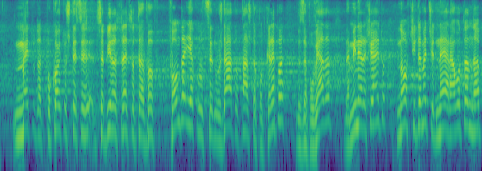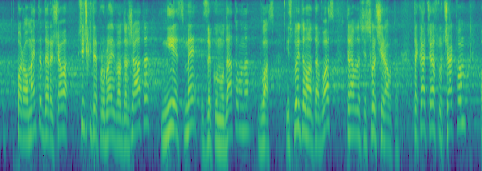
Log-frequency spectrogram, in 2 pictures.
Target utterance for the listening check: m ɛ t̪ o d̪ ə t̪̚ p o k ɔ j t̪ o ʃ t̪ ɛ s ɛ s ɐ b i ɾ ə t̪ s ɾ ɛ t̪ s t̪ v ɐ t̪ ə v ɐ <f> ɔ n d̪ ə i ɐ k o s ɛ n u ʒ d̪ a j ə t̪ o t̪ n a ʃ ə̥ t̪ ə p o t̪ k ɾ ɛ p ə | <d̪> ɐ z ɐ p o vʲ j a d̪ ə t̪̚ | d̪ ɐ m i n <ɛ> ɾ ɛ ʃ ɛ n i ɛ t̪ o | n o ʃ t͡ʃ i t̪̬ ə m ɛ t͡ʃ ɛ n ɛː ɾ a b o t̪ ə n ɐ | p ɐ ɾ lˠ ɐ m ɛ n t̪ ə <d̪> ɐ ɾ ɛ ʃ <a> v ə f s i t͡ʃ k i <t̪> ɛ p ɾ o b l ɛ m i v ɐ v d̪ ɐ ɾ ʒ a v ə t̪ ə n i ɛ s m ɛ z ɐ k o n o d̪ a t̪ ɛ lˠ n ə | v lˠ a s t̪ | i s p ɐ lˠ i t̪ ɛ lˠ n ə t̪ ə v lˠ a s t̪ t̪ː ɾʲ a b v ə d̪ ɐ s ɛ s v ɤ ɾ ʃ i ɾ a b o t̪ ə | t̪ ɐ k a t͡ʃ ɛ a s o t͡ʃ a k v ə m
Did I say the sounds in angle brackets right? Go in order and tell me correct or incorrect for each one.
incorrect, correct, correct, correct, correct, correct

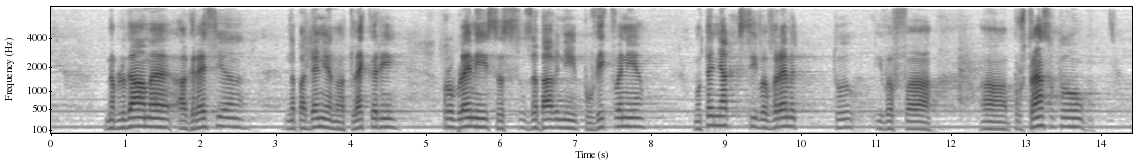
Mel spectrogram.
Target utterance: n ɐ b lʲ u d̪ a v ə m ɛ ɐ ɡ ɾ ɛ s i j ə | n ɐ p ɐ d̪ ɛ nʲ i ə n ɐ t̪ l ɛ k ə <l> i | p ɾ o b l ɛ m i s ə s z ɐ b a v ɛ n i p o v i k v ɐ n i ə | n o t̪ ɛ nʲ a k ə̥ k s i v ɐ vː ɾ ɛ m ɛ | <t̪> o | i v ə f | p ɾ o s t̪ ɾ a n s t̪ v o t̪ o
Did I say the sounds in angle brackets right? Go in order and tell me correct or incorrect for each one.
incorrect, correct

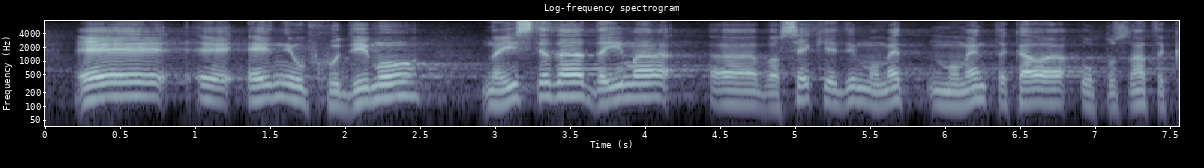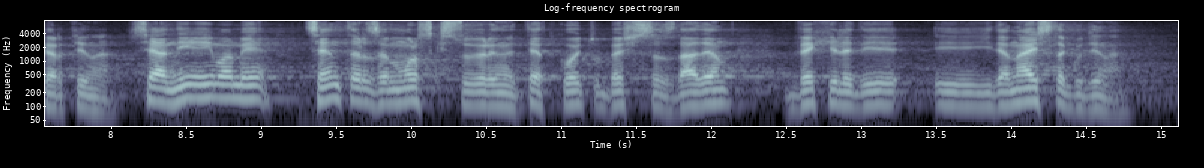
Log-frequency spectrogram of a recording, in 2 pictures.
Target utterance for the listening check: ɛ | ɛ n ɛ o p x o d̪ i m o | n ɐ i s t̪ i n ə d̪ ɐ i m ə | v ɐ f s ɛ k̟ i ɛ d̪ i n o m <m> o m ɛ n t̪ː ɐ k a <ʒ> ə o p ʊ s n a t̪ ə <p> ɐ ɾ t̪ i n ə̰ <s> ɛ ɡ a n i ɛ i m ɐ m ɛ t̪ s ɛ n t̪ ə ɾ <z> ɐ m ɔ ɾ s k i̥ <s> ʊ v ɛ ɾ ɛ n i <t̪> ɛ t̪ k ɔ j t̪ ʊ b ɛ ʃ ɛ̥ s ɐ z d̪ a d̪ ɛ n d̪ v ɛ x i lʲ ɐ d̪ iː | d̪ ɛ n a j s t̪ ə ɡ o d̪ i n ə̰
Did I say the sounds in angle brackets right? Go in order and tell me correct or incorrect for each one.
correct, incorrect, incorrect, correct, correct, correct, correct

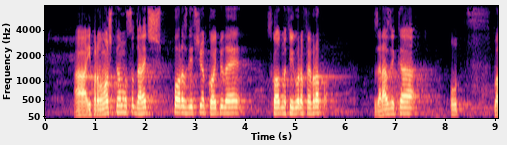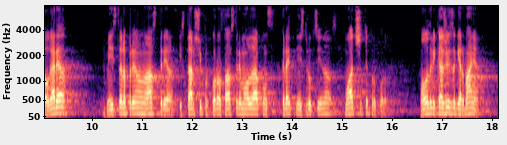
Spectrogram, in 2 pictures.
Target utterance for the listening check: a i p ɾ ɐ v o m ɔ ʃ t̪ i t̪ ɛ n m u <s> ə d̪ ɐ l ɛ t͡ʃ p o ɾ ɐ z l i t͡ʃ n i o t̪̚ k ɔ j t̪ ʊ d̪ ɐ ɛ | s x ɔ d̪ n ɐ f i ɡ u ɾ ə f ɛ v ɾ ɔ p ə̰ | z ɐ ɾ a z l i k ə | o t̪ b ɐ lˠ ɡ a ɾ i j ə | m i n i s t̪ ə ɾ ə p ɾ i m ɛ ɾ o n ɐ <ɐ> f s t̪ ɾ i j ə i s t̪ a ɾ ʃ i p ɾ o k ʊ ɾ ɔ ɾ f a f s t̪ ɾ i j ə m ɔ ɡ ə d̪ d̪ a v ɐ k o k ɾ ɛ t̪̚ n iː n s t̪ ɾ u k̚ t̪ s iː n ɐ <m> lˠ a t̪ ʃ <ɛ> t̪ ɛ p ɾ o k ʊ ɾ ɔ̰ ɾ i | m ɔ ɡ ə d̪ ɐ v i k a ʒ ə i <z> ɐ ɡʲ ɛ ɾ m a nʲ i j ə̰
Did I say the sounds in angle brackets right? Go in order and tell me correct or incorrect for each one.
correct, incorrect, correct, incorrect, correct

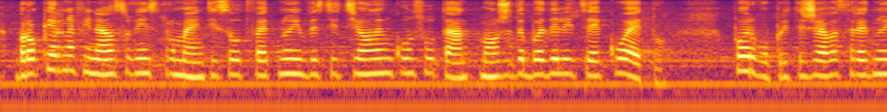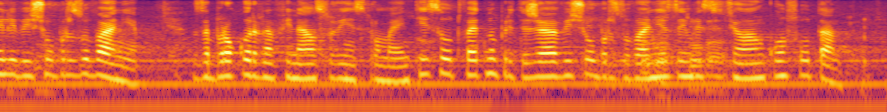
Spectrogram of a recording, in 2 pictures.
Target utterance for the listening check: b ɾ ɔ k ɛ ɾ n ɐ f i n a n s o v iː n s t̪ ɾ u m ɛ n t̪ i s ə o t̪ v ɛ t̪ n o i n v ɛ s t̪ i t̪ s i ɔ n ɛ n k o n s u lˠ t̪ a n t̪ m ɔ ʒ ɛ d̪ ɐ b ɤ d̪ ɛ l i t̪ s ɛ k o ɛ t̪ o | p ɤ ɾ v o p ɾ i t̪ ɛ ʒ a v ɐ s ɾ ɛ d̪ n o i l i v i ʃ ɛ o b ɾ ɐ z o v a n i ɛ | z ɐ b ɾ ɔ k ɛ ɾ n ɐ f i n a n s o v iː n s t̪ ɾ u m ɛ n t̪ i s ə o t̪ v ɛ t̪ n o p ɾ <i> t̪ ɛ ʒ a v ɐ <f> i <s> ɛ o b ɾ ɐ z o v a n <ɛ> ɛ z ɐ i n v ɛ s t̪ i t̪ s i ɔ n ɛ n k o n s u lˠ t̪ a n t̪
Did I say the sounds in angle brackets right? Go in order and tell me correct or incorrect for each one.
correct, incorrect, incorrect, incorrect

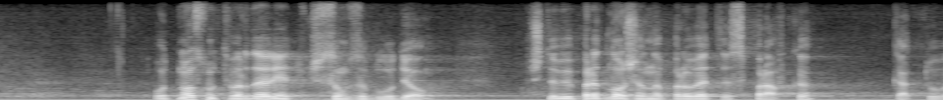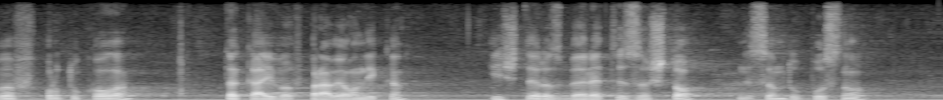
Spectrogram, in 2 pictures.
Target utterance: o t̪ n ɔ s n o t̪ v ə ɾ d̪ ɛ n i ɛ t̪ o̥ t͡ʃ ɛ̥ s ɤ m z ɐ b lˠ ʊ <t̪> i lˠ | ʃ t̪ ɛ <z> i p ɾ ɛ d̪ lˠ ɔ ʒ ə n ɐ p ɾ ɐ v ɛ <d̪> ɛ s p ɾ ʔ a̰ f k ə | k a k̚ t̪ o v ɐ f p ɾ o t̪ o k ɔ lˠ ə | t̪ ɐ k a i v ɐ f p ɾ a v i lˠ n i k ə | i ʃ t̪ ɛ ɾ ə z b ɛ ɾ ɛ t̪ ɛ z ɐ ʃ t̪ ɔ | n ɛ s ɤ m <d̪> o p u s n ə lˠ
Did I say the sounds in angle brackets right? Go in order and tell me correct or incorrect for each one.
incorrect, incorrect, incorrect, correct

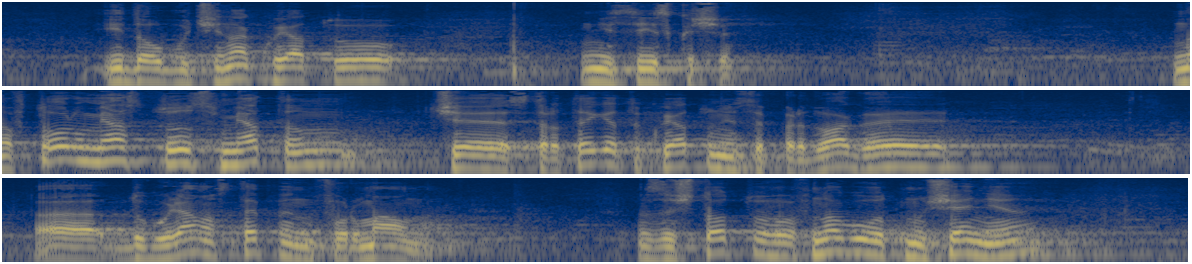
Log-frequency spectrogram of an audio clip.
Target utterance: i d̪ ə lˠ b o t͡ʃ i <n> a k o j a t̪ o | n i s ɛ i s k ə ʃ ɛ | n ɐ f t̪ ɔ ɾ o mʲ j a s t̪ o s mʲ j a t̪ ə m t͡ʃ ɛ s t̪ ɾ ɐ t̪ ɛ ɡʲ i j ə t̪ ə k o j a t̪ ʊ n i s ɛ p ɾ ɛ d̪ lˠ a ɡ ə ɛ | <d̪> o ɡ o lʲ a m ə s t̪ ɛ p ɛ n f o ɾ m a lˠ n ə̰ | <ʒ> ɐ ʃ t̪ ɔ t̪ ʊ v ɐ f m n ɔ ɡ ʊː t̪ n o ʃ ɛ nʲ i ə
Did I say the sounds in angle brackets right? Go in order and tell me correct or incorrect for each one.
correct, correct, incorrect

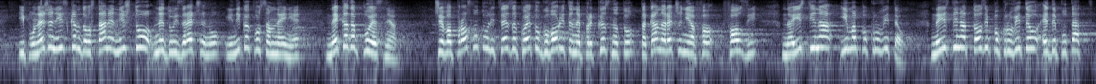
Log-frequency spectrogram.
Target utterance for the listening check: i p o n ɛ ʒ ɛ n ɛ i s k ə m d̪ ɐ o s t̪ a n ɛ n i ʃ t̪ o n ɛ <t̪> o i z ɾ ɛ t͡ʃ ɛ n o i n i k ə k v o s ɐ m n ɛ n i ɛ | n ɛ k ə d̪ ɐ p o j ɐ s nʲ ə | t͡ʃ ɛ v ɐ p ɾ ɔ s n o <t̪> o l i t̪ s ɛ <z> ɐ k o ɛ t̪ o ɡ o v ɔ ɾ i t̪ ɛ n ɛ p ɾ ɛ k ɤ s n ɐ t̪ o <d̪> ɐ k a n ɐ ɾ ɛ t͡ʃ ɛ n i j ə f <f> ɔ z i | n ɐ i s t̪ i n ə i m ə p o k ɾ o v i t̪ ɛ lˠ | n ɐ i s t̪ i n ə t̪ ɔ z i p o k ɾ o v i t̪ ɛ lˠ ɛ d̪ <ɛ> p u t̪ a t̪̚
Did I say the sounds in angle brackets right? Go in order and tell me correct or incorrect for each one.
incorrect, correct, correct, incorrect, correct, correct

